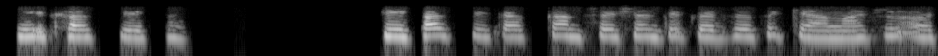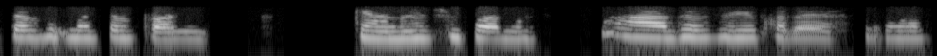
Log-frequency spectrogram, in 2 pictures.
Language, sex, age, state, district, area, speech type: Kashmiri, female, 60+, Jammu and Kashmir, Pulwama, rural, conversation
